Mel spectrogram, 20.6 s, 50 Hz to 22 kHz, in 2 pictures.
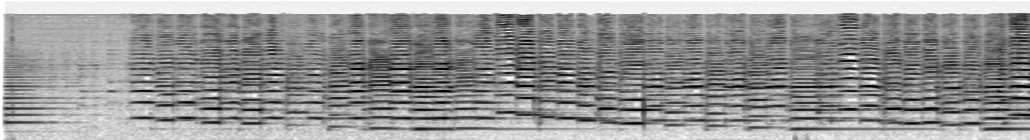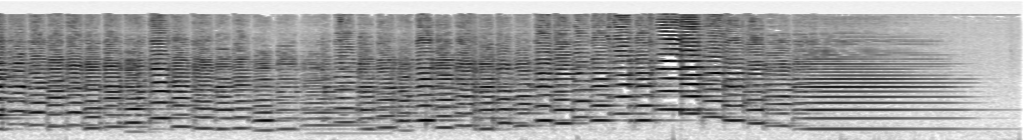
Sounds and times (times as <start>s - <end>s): Violin, fiddle: 0.1s - 20.5s.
